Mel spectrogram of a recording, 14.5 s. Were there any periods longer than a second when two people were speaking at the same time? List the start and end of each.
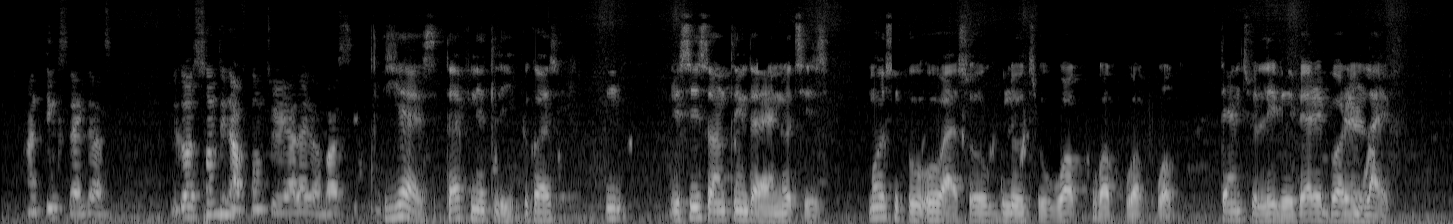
none

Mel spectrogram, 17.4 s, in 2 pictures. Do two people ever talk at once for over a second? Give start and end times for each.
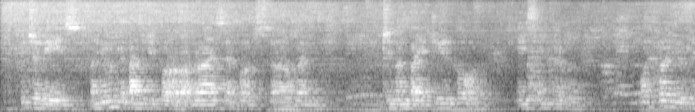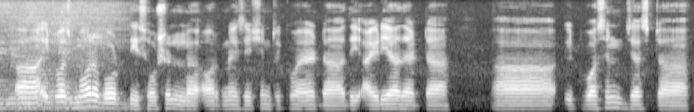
8.9-10.3

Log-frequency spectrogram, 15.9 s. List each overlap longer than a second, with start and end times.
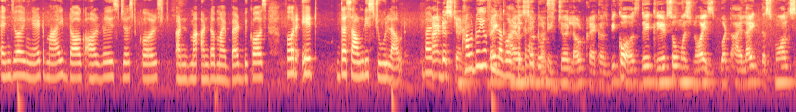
9.2-11.1

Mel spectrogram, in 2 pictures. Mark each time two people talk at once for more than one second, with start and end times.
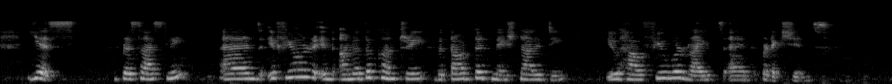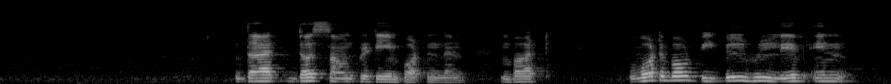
none

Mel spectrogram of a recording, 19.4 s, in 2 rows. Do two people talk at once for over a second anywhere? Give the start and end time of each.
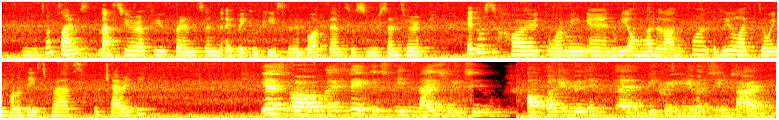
none

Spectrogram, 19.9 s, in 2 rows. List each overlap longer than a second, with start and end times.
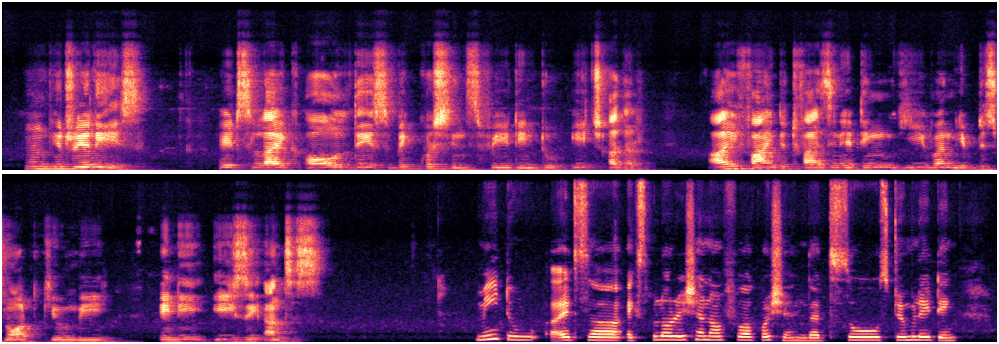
none

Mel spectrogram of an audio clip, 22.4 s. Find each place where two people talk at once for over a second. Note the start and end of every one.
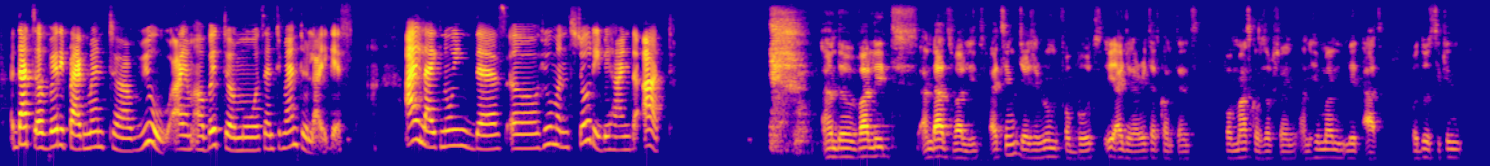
none

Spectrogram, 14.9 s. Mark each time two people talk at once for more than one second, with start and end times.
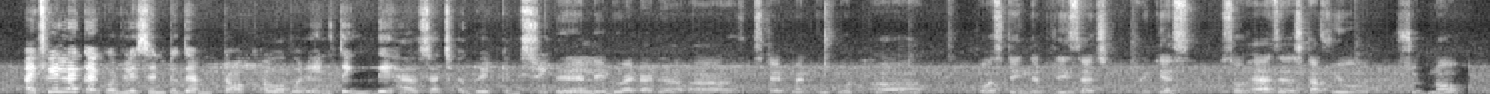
none

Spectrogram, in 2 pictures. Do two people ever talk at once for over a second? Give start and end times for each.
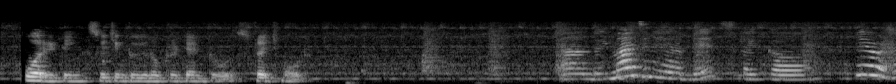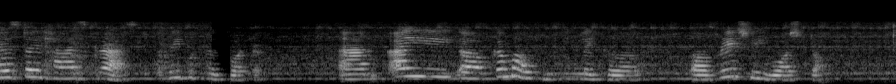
none

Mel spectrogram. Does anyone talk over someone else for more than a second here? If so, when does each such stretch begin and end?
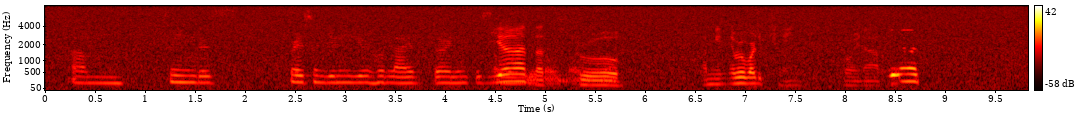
4.4-5.7

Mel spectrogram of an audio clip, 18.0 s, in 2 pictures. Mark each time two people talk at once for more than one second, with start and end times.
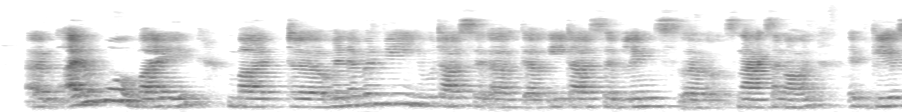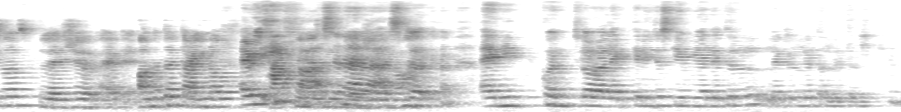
11.7-13.2

